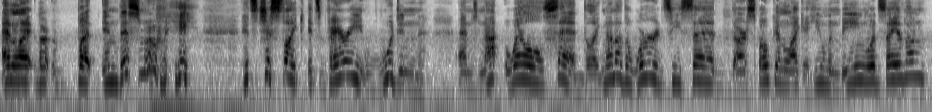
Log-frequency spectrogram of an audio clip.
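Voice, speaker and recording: Man, podcast co-host, slow-paced, varied intonation, halting repetitions, casual critique. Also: high-pitched, expressive, poor audio. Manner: halting, repeats words as he argues. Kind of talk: casual film review chat.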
